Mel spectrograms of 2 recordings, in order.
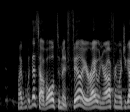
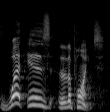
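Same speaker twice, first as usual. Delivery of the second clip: "what is the point" very slow, word by word; emphatic exasperation; 2 semitones higher, much slower than usual. Acted. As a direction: separate every word of "what is the point" in frustration. Fed-up person repeats question emphatically.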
